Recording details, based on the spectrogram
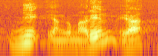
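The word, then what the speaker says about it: ج: Itu di pengucapan ji yang kemarin ya. Ji bukan ci tapi ji fi ji.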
